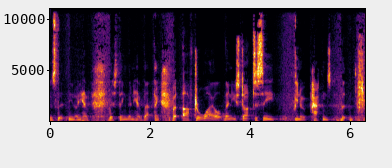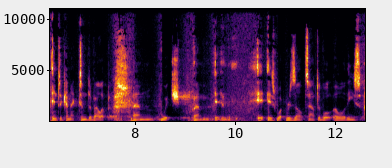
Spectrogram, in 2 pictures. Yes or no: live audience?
yes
